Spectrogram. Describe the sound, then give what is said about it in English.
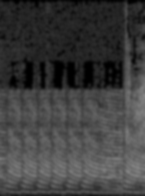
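A loud, brassy air horn blares in rapid repeated pulses, a stuttering stream of sharp honks with no pause between them, dominating, with no voices present. “Let me hit an air horn in this bitch, man.”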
